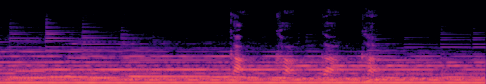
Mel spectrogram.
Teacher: का कहां से निकल रहा है? कंठ से।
